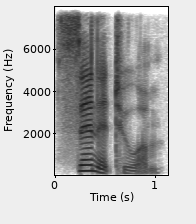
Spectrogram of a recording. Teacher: the T is disappearing because it's after the N. Instead of sent it to him, send it to him.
